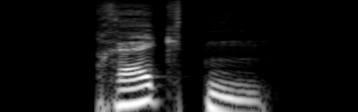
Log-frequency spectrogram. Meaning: inflection of prägen: 1. first/third-person plural preterite 2. first/third-person plural subjunctive II
- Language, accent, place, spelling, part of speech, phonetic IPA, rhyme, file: German, Germany, Berlin, prägten, verb, [ˈpʁɛːktn̩], -ɛːktn̩, De-prägten.ogg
